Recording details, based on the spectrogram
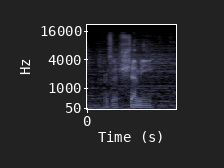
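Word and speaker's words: Przemyśl: on the fortress of Shim. Or is it Shemi? It looks like Shemishil, but you don't pronounce the L.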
